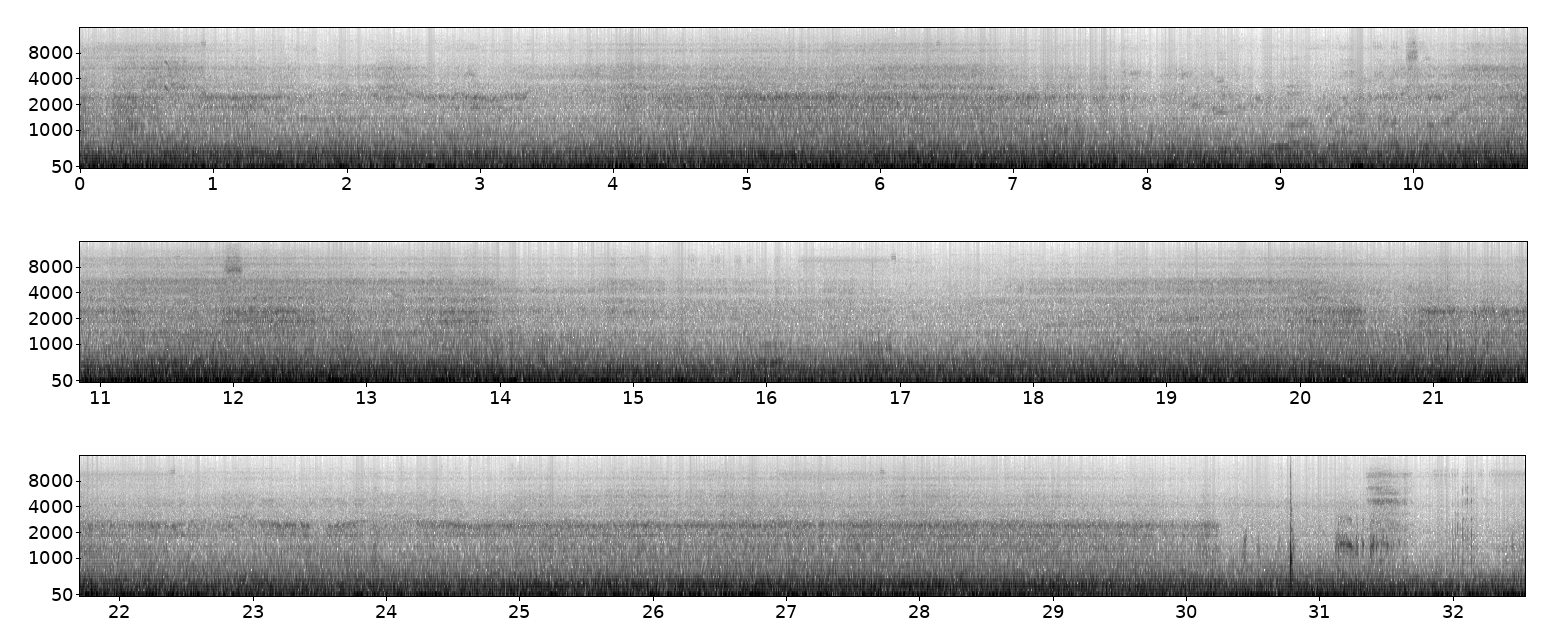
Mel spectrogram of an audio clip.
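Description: Wind buffeting the camera's microphone in paraglider flight: a loud, steady rush with most of its weight low down, and a faint thin high tone that comes and goes.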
